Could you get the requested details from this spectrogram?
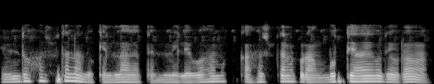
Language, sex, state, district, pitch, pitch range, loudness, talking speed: Chakma, male, Tripura, Unakoti, 120 Hz, 110-135 Hz, -19 LUFS, 180 wpm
